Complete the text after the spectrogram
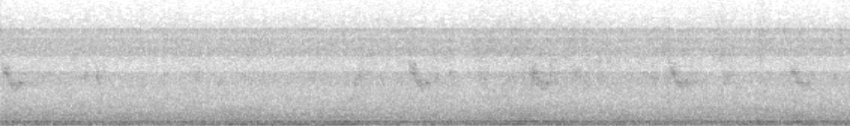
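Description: A steady, low humming drone of honey bees, with overlapping buzzes rising and falling slightly in pitch.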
